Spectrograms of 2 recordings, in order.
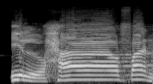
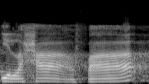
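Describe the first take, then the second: First: The word ends with a short vowel and n. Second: The word ends with a lengthened vowel, no n. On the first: The word is read joined to what follows. "Semula dibaca ilhafan" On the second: The reader stops on this word. "Nunnya hilang. Jadi dibaca ilhafa, panjang dua harokat"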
